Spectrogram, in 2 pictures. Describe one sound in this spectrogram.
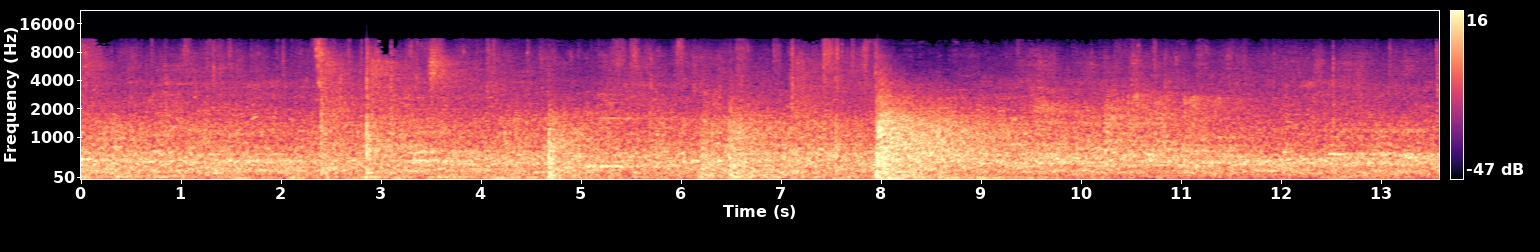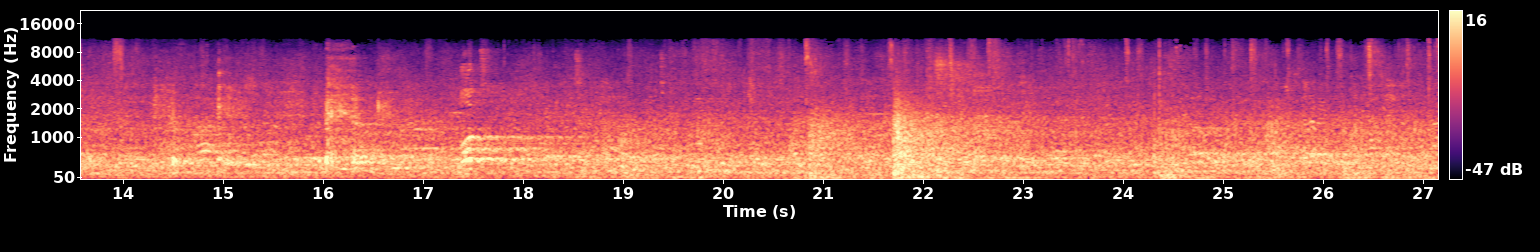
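Spectators murmur and shout in a large echoing hall.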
